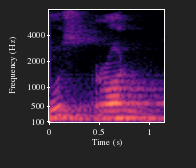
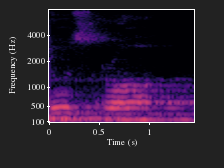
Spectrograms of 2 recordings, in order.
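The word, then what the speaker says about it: يسرا: ni faainna maal Usri Yusron Inna maal Usri Yusro Nah jadi Yusro enggak pakai tanwin enggak dobel bacanya ketika wa waqa Yusron kita Apa bacanya tanwin dobel ketika diwal ini saja pun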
